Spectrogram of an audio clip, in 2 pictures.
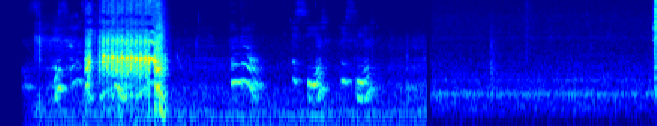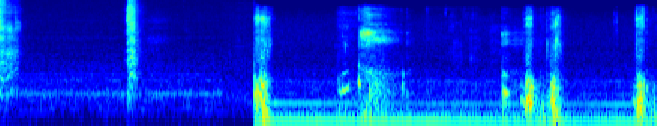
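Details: Sneezing compilation of cats and dogs: several short, sharp sneeze bursts from small pets, separated by quiet gaps over a steady background hum.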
